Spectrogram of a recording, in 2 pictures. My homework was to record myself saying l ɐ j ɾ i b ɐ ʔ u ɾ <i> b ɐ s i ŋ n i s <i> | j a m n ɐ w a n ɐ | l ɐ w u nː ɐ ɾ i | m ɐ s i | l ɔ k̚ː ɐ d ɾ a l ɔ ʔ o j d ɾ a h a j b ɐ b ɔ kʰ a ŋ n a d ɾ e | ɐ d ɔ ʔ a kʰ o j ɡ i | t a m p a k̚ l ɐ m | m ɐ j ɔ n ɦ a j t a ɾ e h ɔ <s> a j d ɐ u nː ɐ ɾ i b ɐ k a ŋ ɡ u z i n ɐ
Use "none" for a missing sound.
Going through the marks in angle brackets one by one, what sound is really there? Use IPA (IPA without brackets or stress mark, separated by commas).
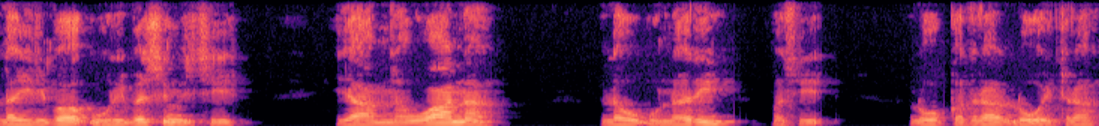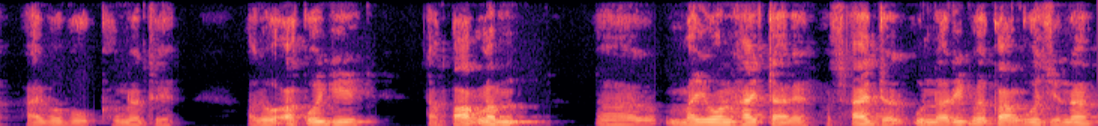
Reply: i, i, s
